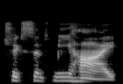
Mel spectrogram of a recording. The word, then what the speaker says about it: Csikszentmihalyi: Mihai Csikszentmihalyi, from uh, originally from Hungary, who later moved to the U.S.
